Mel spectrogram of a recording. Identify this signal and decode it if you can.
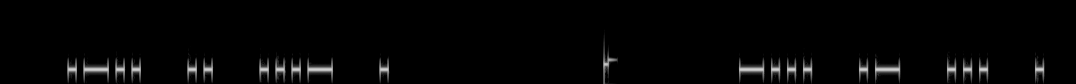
Morse code, heard as a keyed tone, about 15 wpm, spaced as for 11 wpm, 700 Hz. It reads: LIVE BASE
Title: 2x Character Spacing - Top 300 Words - 15wpm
